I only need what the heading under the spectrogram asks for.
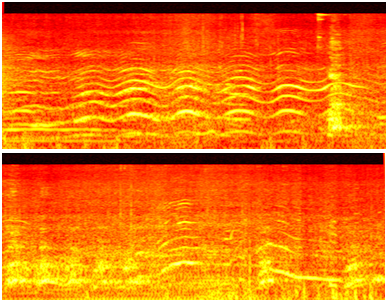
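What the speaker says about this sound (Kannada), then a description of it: "ಯಾವುದೋ ಡಾಗ್ ಬರ್ತಾ ಇದೆ ಹಿಂದಿನಿಂದ" A dog barks and yips repeatedly from behind a crowded vehicle carrying several riders, the barks rising and falling under steady engine and road rumble while someone talks over it.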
